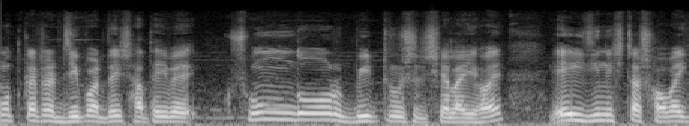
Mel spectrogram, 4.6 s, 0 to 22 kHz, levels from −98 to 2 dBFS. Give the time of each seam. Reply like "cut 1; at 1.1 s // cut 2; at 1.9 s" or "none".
none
